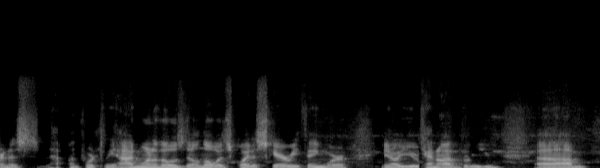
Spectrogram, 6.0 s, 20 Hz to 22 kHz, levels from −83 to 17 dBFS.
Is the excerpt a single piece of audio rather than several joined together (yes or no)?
no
